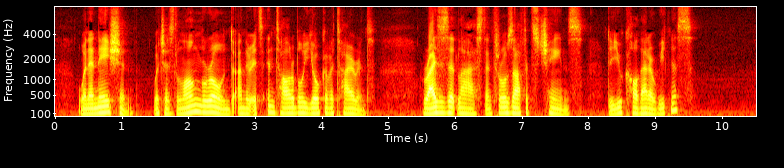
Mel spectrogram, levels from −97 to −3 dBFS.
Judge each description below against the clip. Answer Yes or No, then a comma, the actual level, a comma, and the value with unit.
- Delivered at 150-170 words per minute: Yes, average, 155 wpm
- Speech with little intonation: Yes, narrow, 2.3 semitones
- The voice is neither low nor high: No, low, 105 Hz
